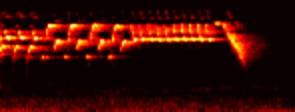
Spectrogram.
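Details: Song of a goldfinch crossed with a canary, meant for teaching young goldfinches and canaries: quick high twittering phrases repeated in a rolling sequence, closing with a sweeping downward slur.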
